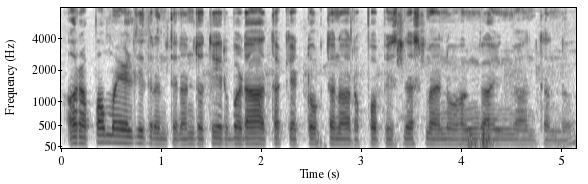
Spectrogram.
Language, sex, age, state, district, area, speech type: Kannada, male, 18-30, Karnataka, Koppal, rural, spontaneous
